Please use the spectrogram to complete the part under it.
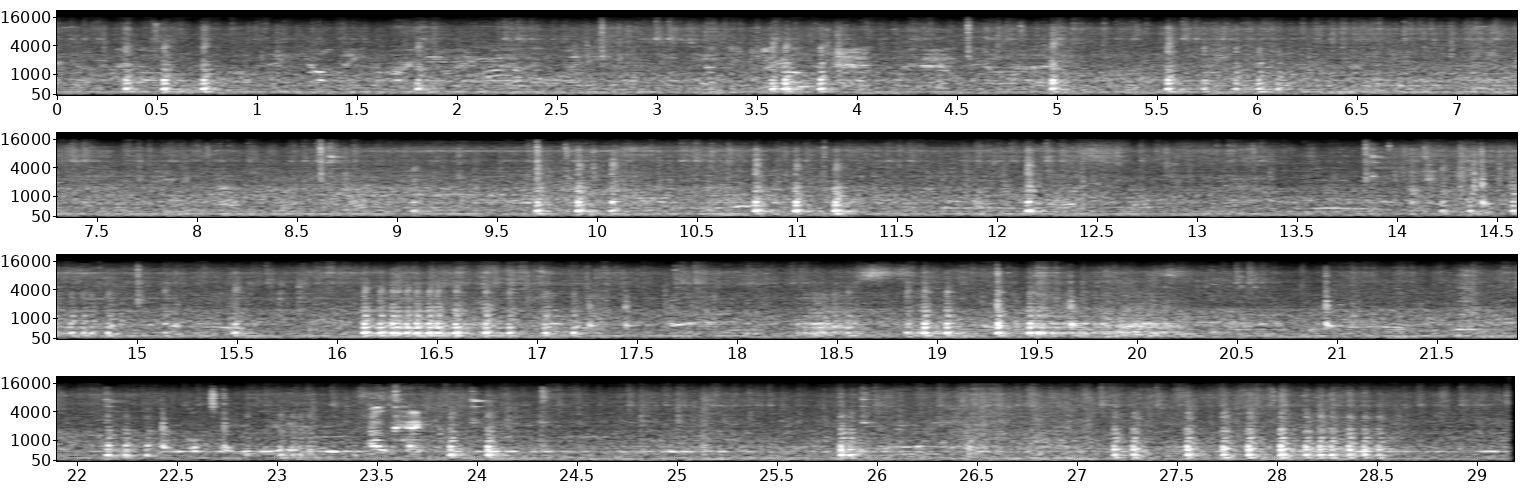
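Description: Train wheels clack over rail joints.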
